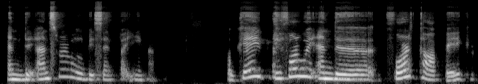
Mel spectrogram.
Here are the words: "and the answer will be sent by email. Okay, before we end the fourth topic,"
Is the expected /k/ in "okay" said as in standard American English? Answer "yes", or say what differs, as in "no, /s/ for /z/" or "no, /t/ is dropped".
yes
